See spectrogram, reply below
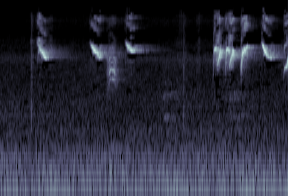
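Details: Sooty-headed bulbul in energetic song; bright whistled notes sliding down, given in short phrases separated by brief pauses, with one fast run of notes near the end.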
